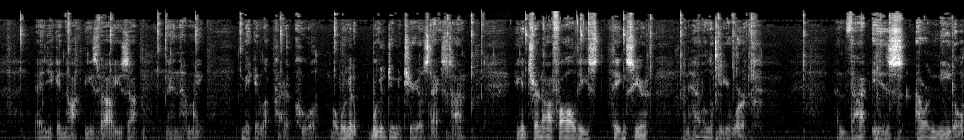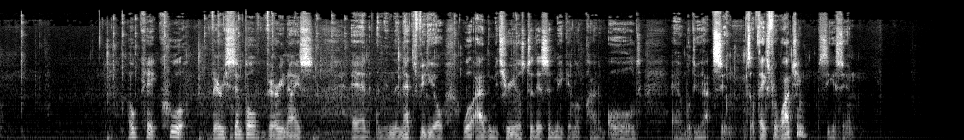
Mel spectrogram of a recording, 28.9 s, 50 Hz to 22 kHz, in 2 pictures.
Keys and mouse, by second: 6.7-7.1 middle drag, 7.9 click, 8.7 click, 9.3 click, 9.8-10.2 middle drag, 10.8 shift+middle drag, 11.3-12.1 middle drag, 13.2 shift+middle click, 13.5-14.8 middle drag, 16.2 shift+middle click, 16.5-16.9 middle drag, 17.5 shift+middle drag, 18.0-18.6 middle drag, 19.2 shift+middle drag, 19.6 shift+middle click, 20.5 shift+middle click, 21.0 middle click, 22.2-25.4 middle drag.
